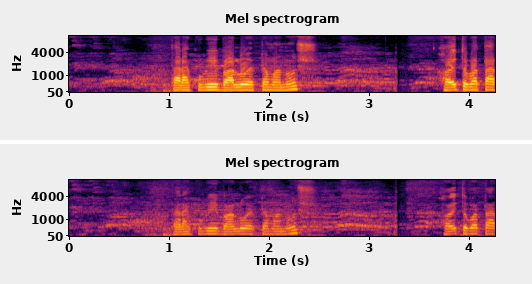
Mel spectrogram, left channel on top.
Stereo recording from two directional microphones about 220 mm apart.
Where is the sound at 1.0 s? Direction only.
30° left (ahead or behind).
